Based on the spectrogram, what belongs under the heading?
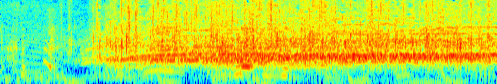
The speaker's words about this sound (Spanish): ¿Y los aplausos? ¡Y mis aplausos!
